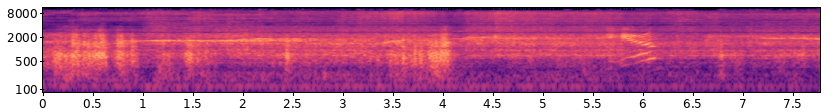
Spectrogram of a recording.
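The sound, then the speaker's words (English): A video recording of purported dolphin singing: squealing whistles, high and scream-like, rise and fall repeatedly through a steady hiss, with several overlapping calls and a few quick sweeps near the end. “And originally he posted a video saying something like, you can hear the dolphin singing.”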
